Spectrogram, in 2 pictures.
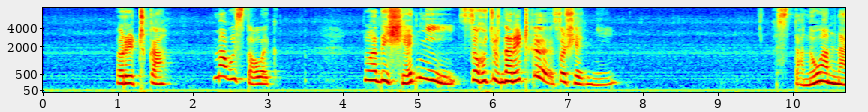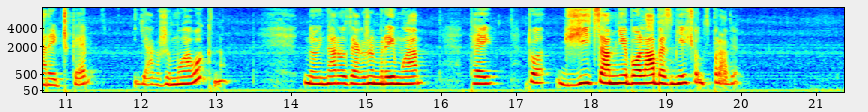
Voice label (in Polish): ryczka, gwarowy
